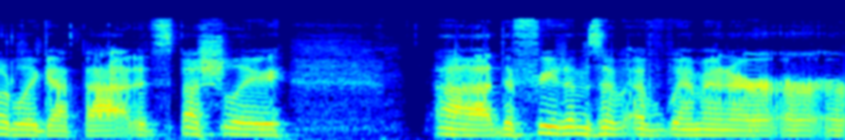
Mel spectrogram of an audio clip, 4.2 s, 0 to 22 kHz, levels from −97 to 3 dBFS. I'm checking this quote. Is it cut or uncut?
uncut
